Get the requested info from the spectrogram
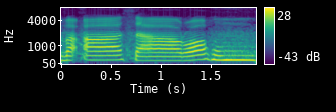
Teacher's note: تو اس کو ہم ایک الف کے برابر لمبا کریں گے، حمزہ اور سا کا وزن ایک برابر ہو گیا، ان دونوں کو ہم ایک جتنا لمبا کریں گے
